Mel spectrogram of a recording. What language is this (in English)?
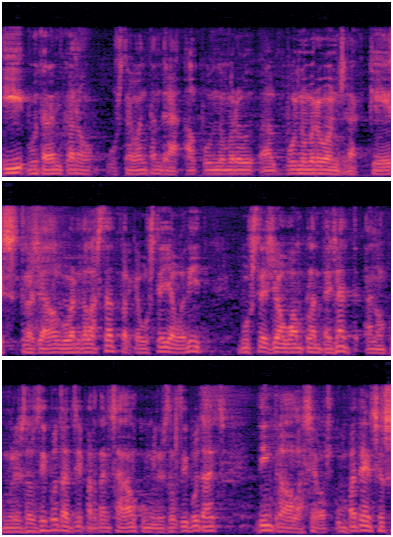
Catalan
